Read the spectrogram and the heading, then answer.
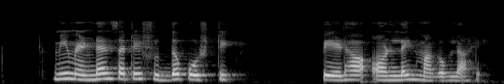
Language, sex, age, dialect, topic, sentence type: Marathi, female, 25-30, Varhadi, agriculture, statement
